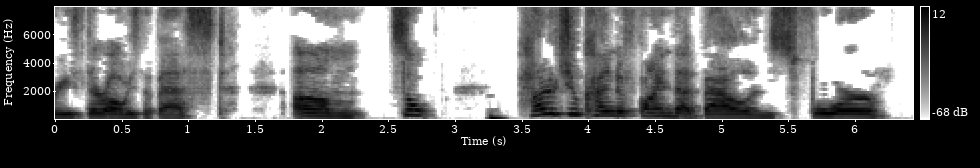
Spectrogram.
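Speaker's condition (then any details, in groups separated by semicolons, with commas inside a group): No condition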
